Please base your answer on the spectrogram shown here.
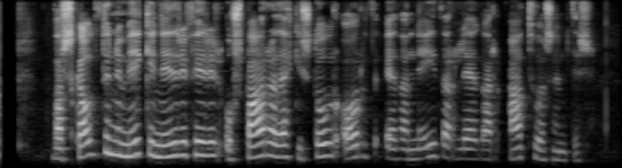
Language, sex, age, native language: Icelandic, female, 40-49, Icelandic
